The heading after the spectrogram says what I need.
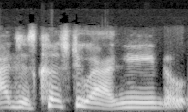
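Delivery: Southern drawl, voice dropped. Showing how talking shit sounds: Southern drawl with voice dropped low. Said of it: "I hit that Southern drawl".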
